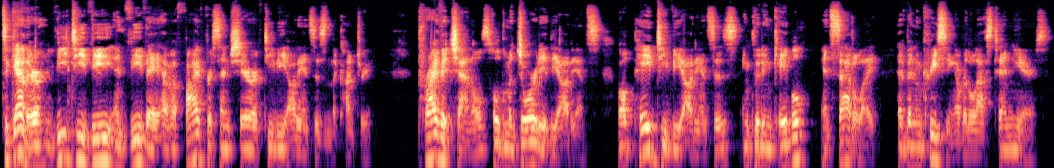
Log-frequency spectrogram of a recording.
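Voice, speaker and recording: Low-pitched man reading a script. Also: lively intonation, brisk. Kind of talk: scripted narration.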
